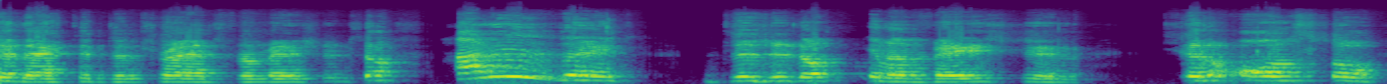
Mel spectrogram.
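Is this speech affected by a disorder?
Yes: spastic quadriplegic cerebral palsy.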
